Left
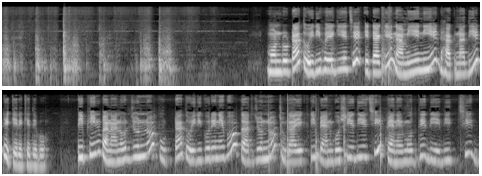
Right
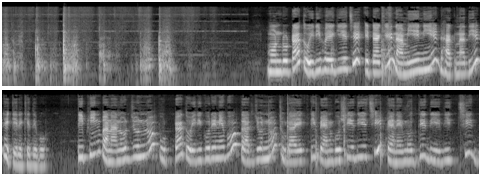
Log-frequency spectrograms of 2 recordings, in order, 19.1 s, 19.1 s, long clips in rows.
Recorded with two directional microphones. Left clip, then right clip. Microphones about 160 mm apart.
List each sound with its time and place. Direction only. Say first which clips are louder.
5.3 s a woman's voice: left 3 dB; 30° left (ahead or behind)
